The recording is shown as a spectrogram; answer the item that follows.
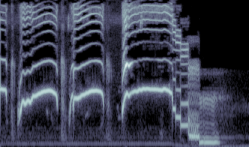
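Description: Husky puppy howling: a run of short, high, clear howls about one a second, each rising and falling, the last one longest, ending about three seconds in.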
